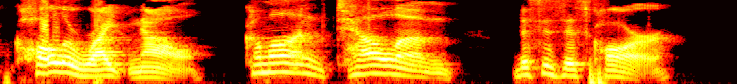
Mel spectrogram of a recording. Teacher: He dropped the H sound and said for him. This happens a lot. You'll notice this with her, him, his.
